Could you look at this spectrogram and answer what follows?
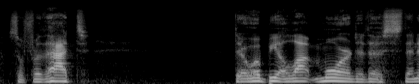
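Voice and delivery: deliberate menace, held in check; Kingpin. Acted. Crime boss threatens everyone his rival loves, controlled menace. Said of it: "say it in my Kingpin voice".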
